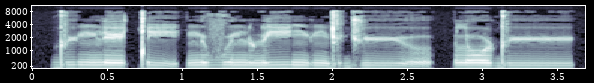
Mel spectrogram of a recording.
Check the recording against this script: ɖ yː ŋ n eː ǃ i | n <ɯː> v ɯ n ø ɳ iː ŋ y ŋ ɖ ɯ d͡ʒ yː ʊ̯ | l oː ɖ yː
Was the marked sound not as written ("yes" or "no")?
yes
